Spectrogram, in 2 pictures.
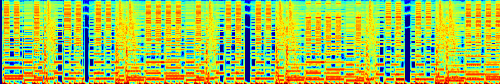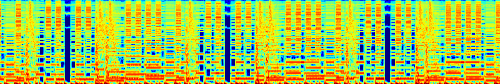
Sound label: NES FPGA; fpga nes audio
